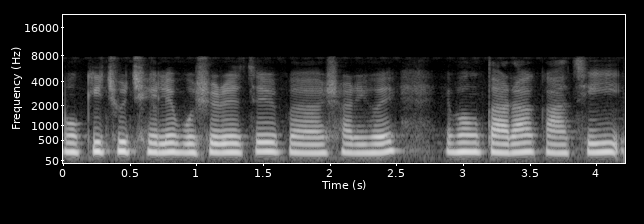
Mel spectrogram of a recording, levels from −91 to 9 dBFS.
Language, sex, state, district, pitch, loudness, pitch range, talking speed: Bengali, female, West Bengal, North 24 Parganas, 210 Hz, -14 LUFS, 205-220 Hz, 155 wpm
